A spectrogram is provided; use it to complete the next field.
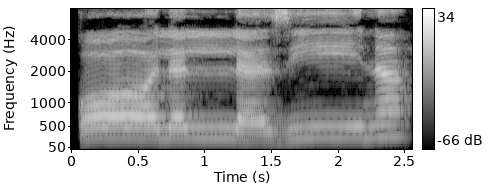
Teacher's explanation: یا ساکن سے پہلے زیر ہے، یہاں پر یا مدہ ہو رہا ہے تو اسے دو حرکت کے برابر کھینچیں گے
